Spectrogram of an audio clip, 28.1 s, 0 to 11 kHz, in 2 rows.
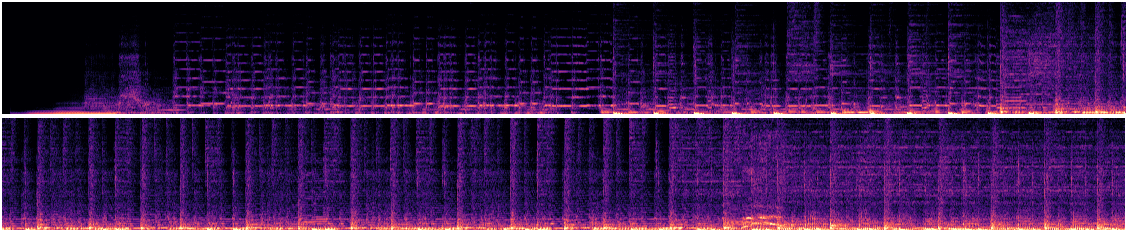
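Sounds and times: electric guitar riff: 0.2s - 28.0s
rock band playing live: 1.0s - 28.0s.

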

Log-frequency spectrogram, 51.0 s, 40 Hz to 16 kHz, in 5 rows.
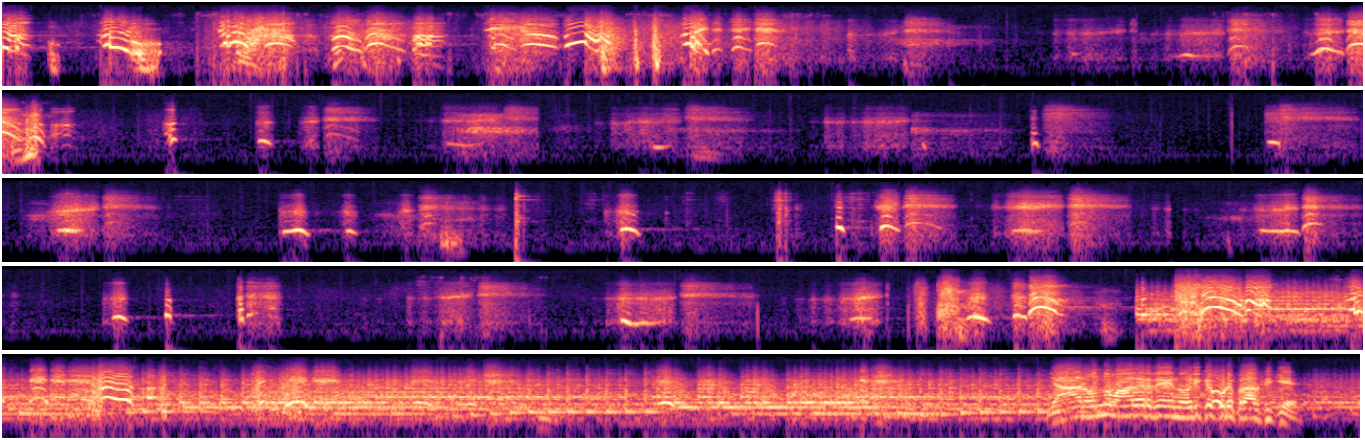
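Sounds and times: woman crying out in distress: 38.2s - 47.7s.

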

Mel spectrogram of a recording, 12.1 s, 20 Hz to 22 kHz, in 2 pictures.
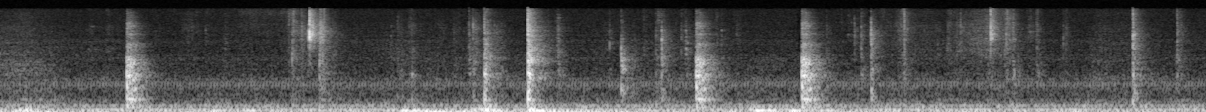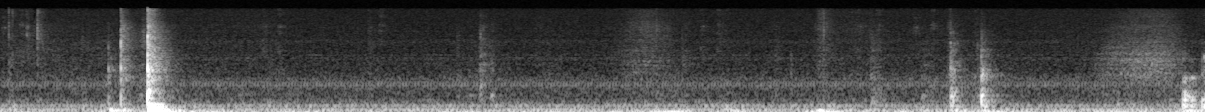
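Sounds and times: cards clicking and tapping: 1.4s - 7.0s.

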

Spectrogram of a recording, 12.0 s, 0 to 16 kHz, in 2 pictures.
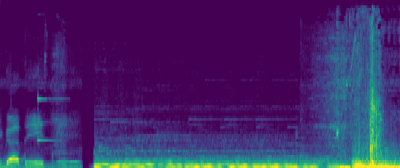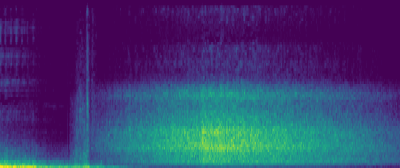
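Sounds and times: rushing hissing whoosh: 7.1s - 12.0s.

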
